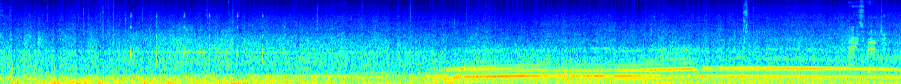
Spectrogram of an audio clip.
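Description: A Ford Raptor pickup truck accelerating, its engine note climbing and holding a steady drone at close range, with people talking over it.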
